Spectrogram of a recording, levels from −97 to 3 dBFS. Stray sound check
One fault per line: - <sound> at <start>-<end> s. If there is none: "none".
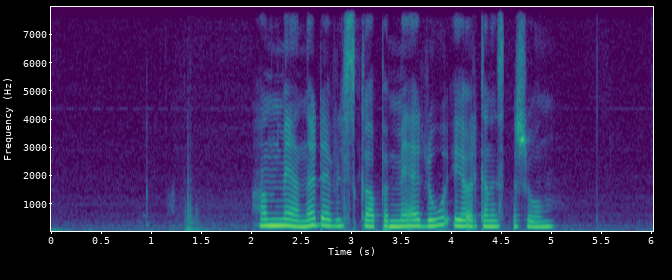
- thud at 1.3-1.7 s
- dropout at 4.5-4.6 s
